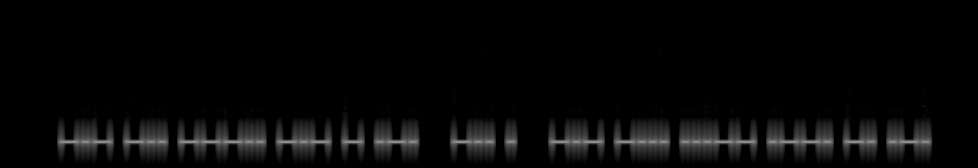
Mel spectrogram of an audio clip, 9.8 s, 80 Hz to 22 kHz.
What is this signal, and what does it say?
Morse code, heard as a keyed tone, about 22 wpm, 700 Hz. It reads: KD8KTR DE KB3PNR
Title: USA Callsign DE Callsign - 6 Characters - 22wpm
